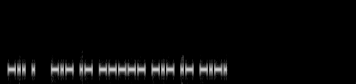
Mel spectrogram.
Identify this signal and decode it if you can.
Morse code, heard as a keyed tone, about 46 wpm, 700 Hz. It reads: DE KA0KAC
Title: USA Callsign DE Callsign - 6 Characters - 50wpm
